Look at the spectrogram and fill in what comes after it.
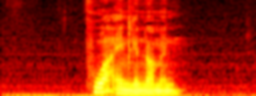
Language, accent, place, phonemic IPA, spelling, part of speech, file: German, Germany, Berlin, /ˈfoːɐ̯ʔaɪ̯nɡəˌnɔmən/, voreingenommen, adjective, De-voreingenommen.ogg
- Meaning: prejudicial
